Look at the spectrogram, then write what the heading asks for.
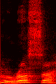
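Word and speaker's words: rasa: So in Sanskrit language there is a short a and a long a. So the word russa has a short a but when krishna does inela it is raas.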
